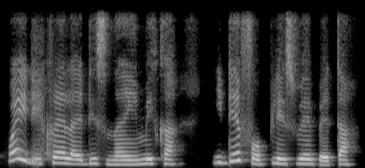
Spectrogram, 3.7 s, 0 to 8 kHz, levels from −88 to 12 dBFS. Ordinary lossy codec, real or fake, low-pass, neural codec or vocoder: none; fake; 7.2 kHz; codec, 24 kHz, 0.9 kbps, DualCodec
